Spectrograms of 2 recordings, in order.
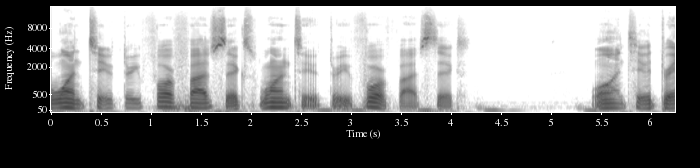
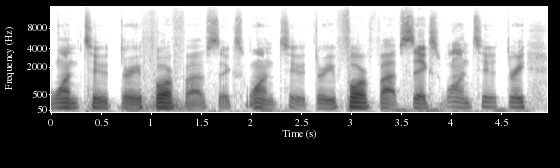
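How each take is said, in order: First: The count is stretched with longer pauses. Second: The count is steady, without extra pauses.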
